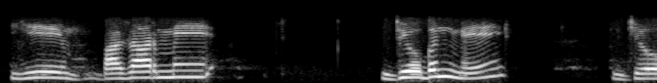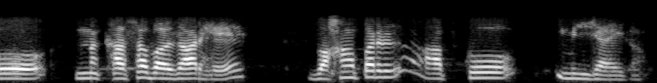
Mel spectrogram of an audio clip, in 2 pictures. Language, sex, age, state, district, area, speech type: Urdu, male, 18-30, Uttar Pradesh, Saharanpur, urban, conversation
